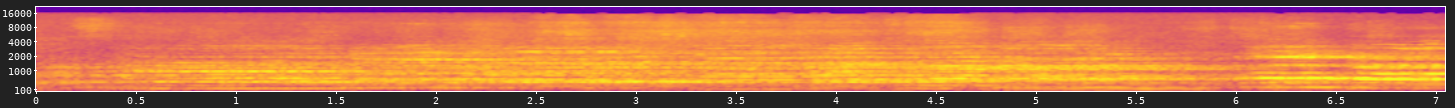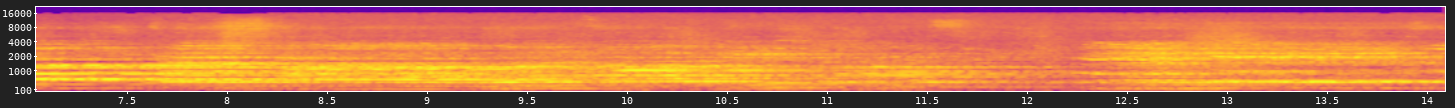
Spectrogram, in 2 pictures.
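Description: A choir singing slow, long-held notes in several voices, growing louder about six seconds in.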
